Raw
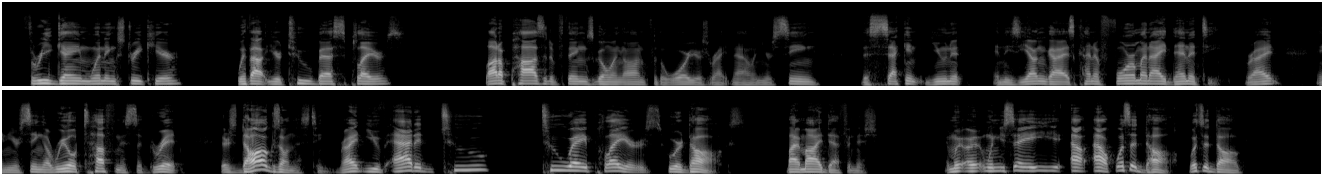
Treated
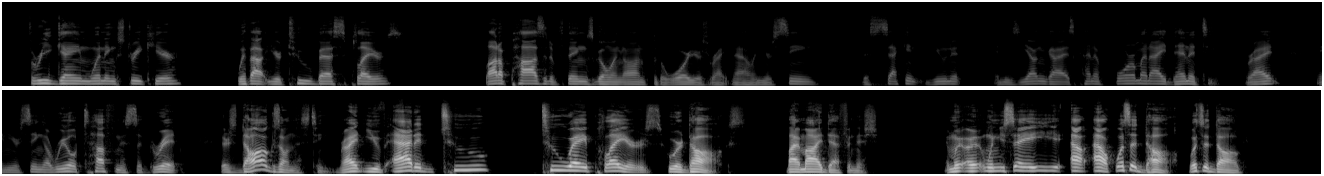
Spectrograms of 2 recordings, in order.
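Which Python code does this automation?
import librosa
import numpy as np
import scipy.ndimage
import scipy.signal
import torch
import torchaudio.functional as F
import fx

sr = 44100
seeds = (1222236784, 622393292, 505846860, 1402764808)

y = fx.gain(x, sr, db=fx.line((7.67, -7.0), (8.09, -17.0), (11.29, -17.0), (11.99, -9.5), (13.35, -9.5), (14.5, -1.5), (15.78, -1.5), (16.74, 5.0)))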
